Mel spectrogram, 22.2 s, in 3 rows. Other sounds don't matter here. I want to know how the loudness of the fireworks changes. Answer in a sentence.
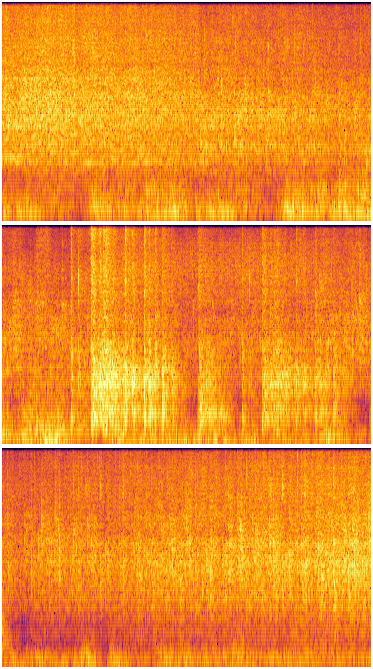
The volume of the fireworks goes down.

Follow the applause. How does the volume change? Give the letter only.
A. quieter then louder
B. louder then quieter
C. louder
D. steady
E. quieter
A.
